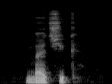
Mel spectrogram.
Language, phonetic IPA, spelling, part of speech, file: Polish, [ˈbɛt͡ɕik], becik, noun, LL-Q809 (pol)-becik.wav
